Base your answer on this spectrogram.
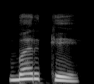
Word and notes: ಬರ್ಕೆ: barke

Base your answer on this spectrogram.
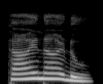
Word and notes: ತಾಯ್ನಾಡು: Kannada

